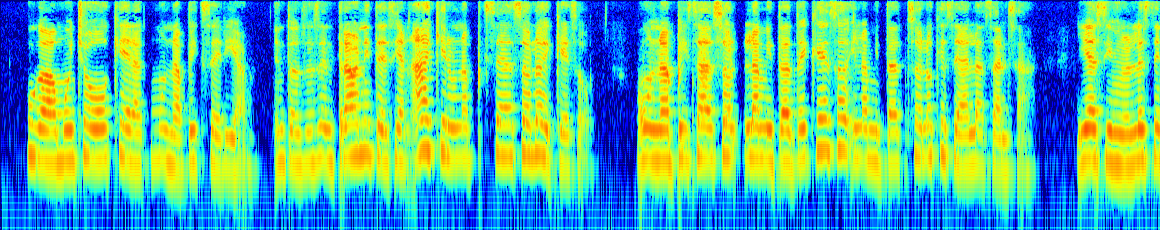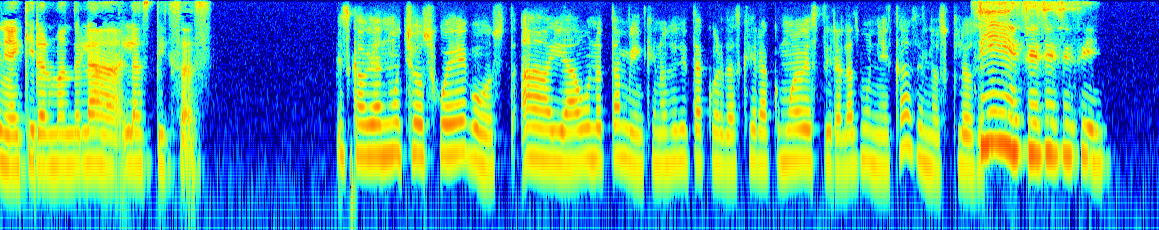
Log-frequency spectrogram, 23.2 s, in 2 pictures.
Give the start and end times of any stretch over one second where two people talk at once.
none

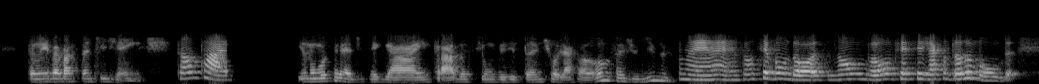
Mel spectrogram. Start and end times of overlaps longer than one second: none

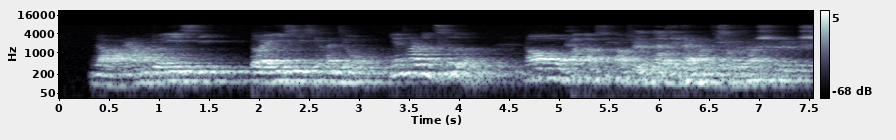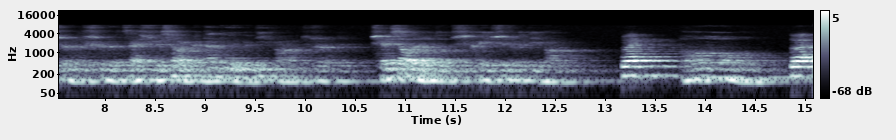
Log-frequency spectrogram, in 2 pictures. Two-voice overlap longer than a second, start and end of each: 5.7-7.0

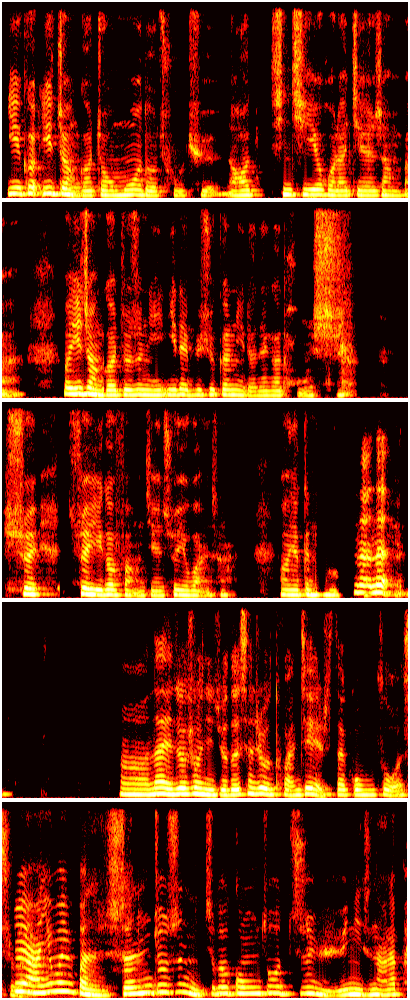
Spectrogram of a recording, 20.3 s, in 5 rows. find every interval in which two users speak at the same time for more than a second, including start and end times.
none

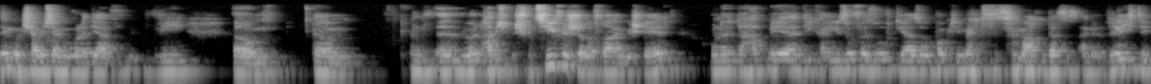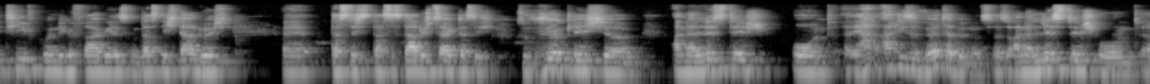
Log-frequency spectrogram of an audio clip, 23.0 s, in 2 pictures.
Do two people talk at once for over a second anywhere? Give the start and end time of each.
none

